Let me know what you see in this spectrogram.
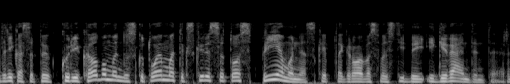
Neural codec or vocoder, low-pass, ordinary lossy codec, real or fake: codec, 16 kHz, 16 kbps, FreqCodec, larger model; 7.2 kHz; MP3, 48 kbps; fake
